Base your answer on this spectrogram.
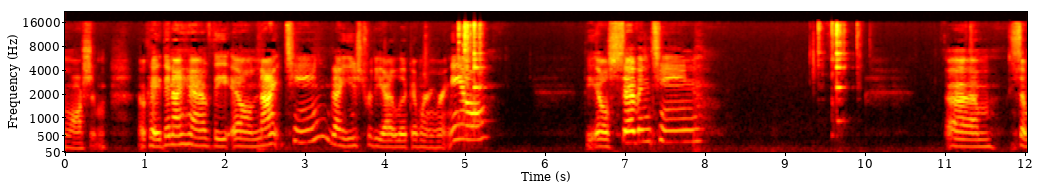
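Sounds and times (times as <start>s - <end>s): makeup brushes clinking: 4.8s - 5.3s, 9.3s - 10.0s.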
